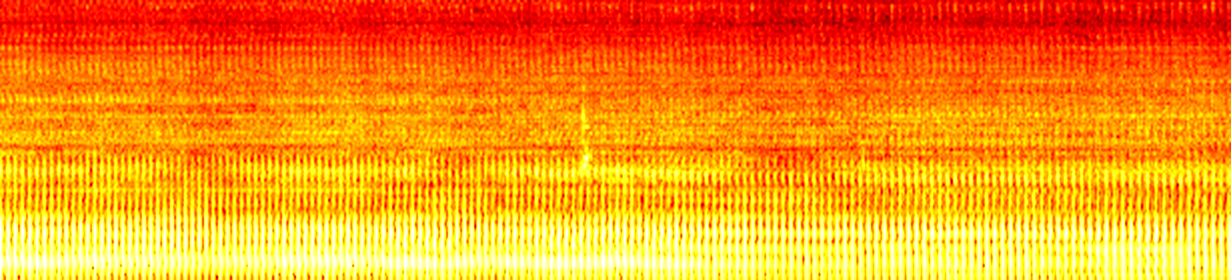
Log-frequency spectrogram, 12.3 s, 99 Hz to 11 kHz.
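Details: 40-year-old Briggs and Stratton single-cylinder on a garden tiller, after a carburetor rebuild, with the throttle adjusted because the owner suspected missing linkage: it runs at a steady idle with an even, regular firing beat and no misses or knocks.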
